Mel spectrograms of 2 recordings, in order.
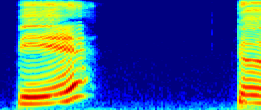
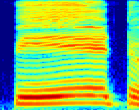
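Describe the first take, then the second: First: Each syllable held, long pause between; first syllable rising, then a separate second. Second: Whole word in one joined, drawn-out piece; teacher's blended model reading; syllables blended. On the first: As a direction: sound it out for beginning readers. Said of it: "एक ही अक्षर का उच्चारण करके". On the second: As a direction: join the sounds into one clear word. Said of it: "आपस में मिला के पढ़ना है". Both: Shown as a demonstration.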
